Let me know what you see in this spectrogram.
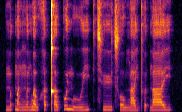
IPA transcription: m ɵ˨˥ t̚ m ɐ˨˧ n ŋ ɵ˨˥ n w ɐ˨ w h ɐ˨ t̚ kʰ ɐ˨˧ w kʷ ɐ˥ j m uː˨˧ j | t͡sʰ yː˨˧ t͡sʰ o˨ w ŋ aː˨˧ j pʰ ɵ˧ t̚ n̪ aː˥ j

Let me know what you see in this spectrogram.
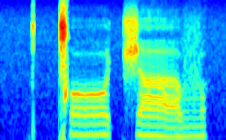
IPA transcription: ǀ ɔː t͡ʃ a v

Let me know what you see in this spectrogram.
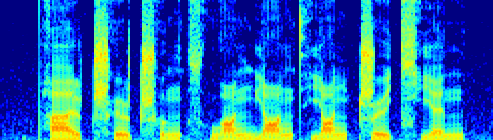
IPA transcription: pʰ a˨˦ ɪ̯ ʈ͡ʂʰ ɻ̩˨˩ ʈ͡ʂʰ ʊ˨˦ ŋ t͡sʰ w ɑ˨˦ ŋ j ɑ˨˦ ŋ t̪ʰ j ɑ˦ ŋ ʈ͡ʂ ɻ̩˥˨ t͡ɕʰ j ɛ˨˦ n

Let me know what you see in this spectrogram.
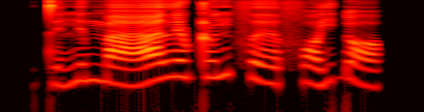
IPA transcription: t̪ ɨ˨˩˨ n ɨ˧ m aː˨˩˦ l ə˧ w ʈ o˧˥ n f əː˨˩ f ɔ˨˩˦ j ɗ ɔ˨˩

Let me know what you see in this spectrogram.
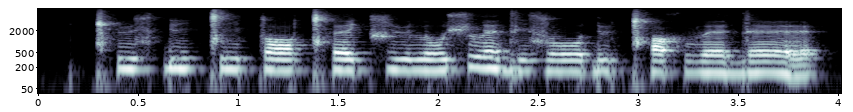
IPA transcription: ǀʰ y z ɗ i ǀ i t ɔ ǀʰ ɛ t͡ɕ y l o ʃ l ɛ d i z o ɗ y ǀʰ ɒ x v ɛ d ɛ

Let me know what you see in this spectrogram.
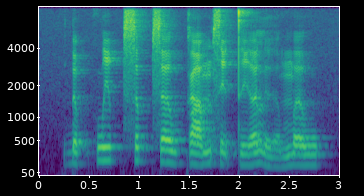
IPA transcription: ɗ ə˨˩ p̚ h w i˦˥ p̚ s ə˦˥ p̚ s əː˧ w k a˨˦ m s ḭ˧˨ t̪ i˨˦ ə̯ l ɨ̤˨˩ ə̯ m ə˧ w

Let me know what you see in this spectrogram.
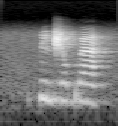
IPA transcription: p ĩ˦ d͡ʒ ɔ˦ ɡʷ a˦

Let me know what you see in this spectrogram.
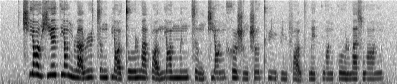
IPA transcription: t͡ɕʰ j ɑ˥˩ ʊ̯ ɕ j ɛ˥ t̪ j ɑ˥˩ ŋ ɻ ä̰˨˩ ɻ ɻ̩˥˩ t͡s ɤ˧˥ ŋ p j ɑ̰˨˩ ʊ̯ t̪ o˧˥ ʊ̯ ɻ w ä˧˥ p ɑ̰˨˩ ʊ̯ n̪ j ɑ˥ ʊ̯ m ə˧˥ n t͡s ɤ̰˨˩ ŋ t͡ɕ j ɑ˧˥ ŋ x ɤ˥˩ ʂ ɤ˩ ŋ ʂ ɤ˥ t̪ʰ y˥˩ n p y˩ n f ɑ̰˨˩ ʊ̯ pʰ w e˦ ɪ̯ k w ɑ˥˧ ŋ k o˥˩ ʊ̯ ɻ w ä˥ s w ɑ˧˥ ŋ

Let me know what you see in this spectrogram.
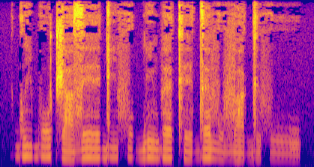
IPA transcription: ɡʷ iː˦ b oː˦ t͡ʃ a˨ z eː˦ ɡ i˦ f ʊ˦˨ ɡ͡b ĩ˦ b ɛ˦ kʰ e˨ d ɛ˦ v ʊ˨ v a˨ ɡ ɪ˨ f uː˨

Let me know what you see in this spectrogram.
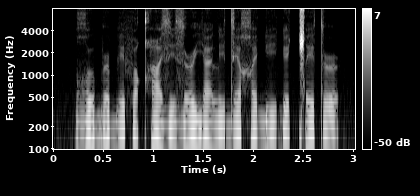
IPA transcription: ʁ u b ə˞ b e f u qʰ e z i z ə˞ j æ l i d e χ e ɠ i ɠ e ǁ e t ə˞

